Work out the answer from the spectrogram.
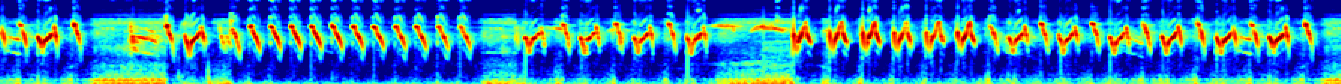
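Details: Bar-winged prinia (ciblek kristal) delivering rapid gacor nembak song for use as a lure: long runs of quick, shrill, down-slurred notes, a brief break, then another dense, rattling run.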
